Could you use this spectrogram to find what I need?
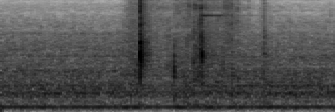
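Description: A foil pan clatters as it is handled.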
